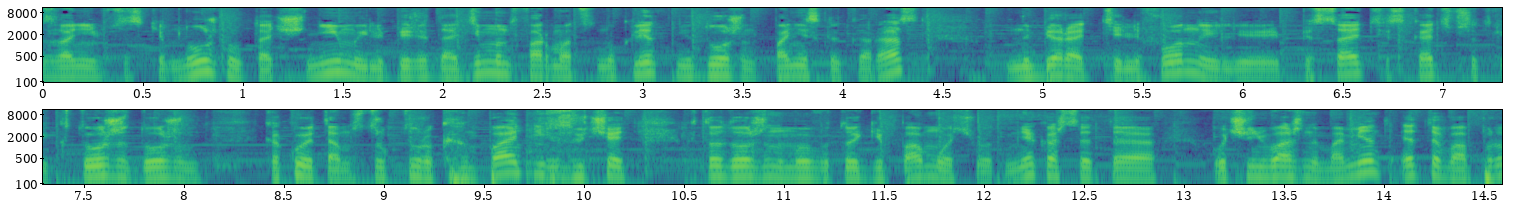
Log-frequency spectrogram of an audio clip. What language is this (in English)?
Russian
